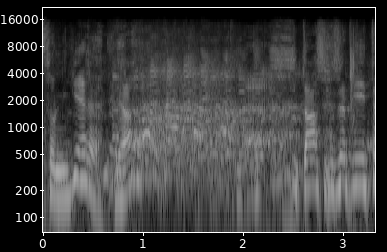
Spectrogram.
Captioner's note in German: lachen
